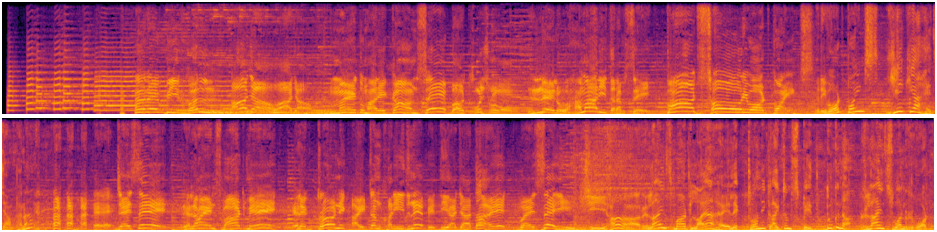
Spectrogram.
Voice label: Urdu Male Radio Spot; India; Reliance Mart

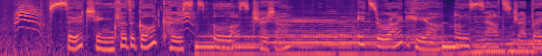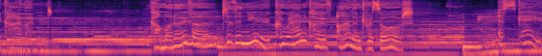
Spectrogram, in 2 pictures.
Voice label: AU MidAtlantic English, Australian English Female; Couran Cove

